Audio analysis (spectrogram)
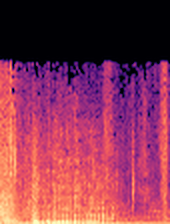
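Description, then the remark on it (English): A deep, rumbling roar from a striped cat-like creature, loud and sustained for over a second, with a low throaty growl and gritty breathy texture, no voices present. “A striped cat-like creature had been prowling the shadows alongside them.”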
